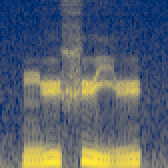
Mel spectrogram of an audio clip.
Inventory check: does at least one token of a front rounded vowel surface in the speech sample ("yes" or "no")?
yes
